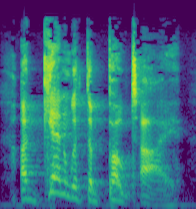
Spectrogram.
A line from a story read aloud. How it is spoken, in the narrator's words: I shouted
